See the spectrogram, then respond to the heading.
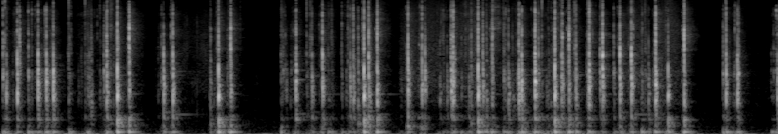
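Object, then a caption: Plastic mechanical keyboard. Fingertips with long nails type on a hollow, yellow-framed plastic mechanical keyboard with dark round keycaps. Bright, clacky keystrokes land in quick uneven bursts with short pauses, each click dying away almost at once over a faint low thump.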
